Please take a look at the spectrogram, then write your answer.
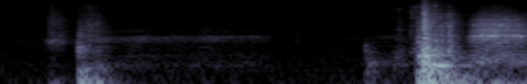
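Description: A light mosquito-net screen door is pulled shut by a rubber-band closer: a soft knock and a creak, a pause, then a louder thud as it closes, all near and without voices.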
